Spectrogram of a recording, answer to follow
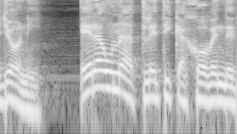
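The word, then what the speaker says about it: Joni: Johnny, que se pronuncia Johnny, era una atlética joven de 17 años nacida en Maryland.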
